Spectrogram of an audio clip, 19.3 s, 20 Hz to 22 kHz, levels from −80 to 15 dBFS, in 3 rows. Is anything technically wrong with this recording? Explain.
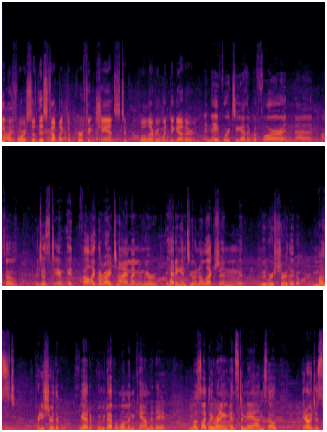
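No, there's no technical fault.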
